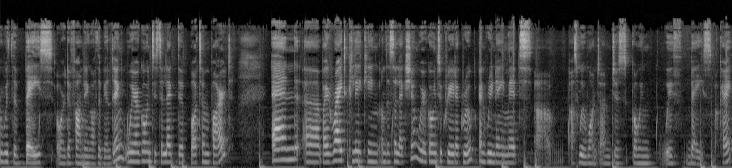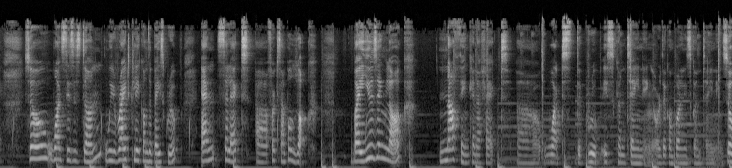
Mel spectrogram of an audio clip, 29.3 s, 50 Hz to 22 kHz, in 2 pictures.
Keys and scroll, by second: 10.7-12.0 typing, 12.1 Return, 23.8 p.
